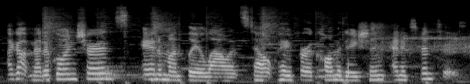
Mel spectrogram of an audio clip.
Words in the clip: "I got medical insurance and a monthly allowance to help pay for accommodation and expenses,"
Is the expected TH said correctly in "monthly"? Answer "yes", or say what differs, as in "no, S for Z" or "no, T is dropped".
yes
